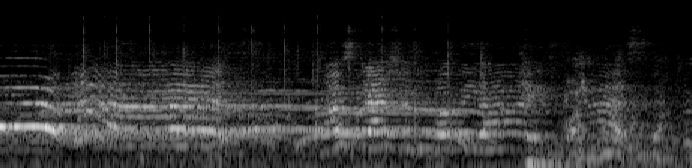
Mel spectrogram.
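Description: A convention audience at a fan expo panel cheers and whoops, many overlapping raised voices forming a bright, excited swell that holds for several seconds and then eases off.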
